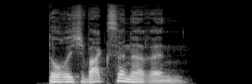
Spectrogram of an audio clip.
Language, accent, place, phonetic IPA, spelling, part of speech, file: German, Germany, Berlin, [dʊʁçˈvaksənəʁən], durchwachseneren, adjective, De-durchwachseneren.ogg
- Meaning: inflection of durchwachsen: 1. strong genitive masculine/neuter singular comparative degree 2. weak/mixed genitive/dative all-gender singular comparative degree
